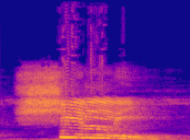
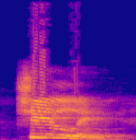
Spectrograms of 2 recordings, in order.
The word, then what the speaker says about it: Chile: Se eu fosse ler essa palavra aqui em português, eu ia ler Chile. O Chile. Só que aqui a gente vai pronunciar da forma correta. Chile.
